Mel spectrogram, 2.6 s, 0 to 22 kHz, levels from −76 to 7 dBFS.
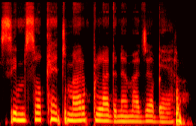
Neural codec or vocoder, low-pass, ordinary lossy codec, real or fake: codec, 44.1 kHz, 2.6 kbps, SNAC; none; none; fake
